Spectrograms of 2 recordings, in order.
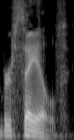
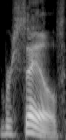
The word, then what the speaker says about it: Versailles: This was 2 or 3 hours prior to Ron arriving in Burcales. If you're not from Kentucky, I know it's spelled like the French word Versailles, but in Kentucky they pronounce it burces.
